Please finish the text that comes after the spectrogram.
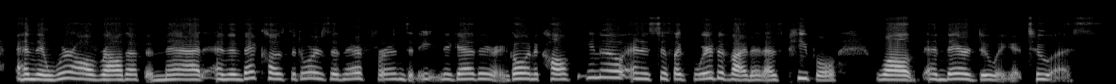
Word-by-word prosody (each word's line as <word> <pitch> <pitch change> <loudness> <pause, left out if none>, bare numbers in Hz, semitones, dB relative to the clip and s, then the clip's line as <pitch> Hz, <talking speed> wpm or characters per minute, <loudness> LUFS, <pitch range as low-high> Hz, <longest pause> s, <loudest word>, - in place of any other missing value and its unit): and 245 -2 +3
then 215 -2 +3
we're 280 +4 +1
all 240 -4 +2
riled 220 +1 +3
up 230 -1 -1
and 205 - -3
mad 225 0 +2
and 235 -2 0
then 235 -1 +2
they 285 +3 +1
close 250 -5 -1
the 245 - -6
doors 270 -3 -3
and 240 -1 -1
they're 260 +1 -1
friends 240 0 -3
and - - -5
eating 280 +3 -7
together 245 +1 0
and 205 - -7
going 255 0 +3
to - - -1
coff 240 -2 0
you 315 0 -3
know? 315 -1 +1
And 265 -1 0
it's 245 -4 -4
just 260 -3 -3
like, 240 -2 0
we're 260 +4 +1
divided 215 -6 +1
as 205 -2 -1
people 275 -9 -2 0.4
while 215 -3 +5
and 230 -2 -1
they're 245 -1 +4
doing 220 +2 -1
it - - -9
to 240 -2 -2
us. 340 +1 -15
240 Hz, 220 wpm, -25 LUFS, 225-260 Hz, 0.4 s, while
